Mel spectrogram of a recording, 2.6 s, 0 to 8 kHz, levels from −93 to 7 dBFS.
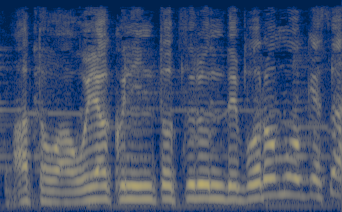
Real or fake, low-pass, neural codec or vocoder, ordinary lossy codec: real; 7.2 kHz; none; none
